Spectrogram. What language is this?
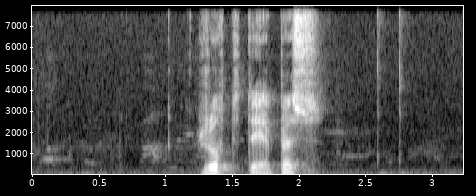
Faroese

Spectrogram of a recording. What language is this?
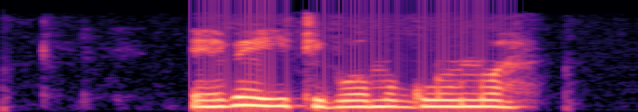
Ganda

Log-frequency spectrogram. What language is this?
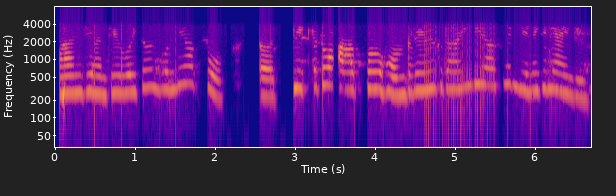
Urdu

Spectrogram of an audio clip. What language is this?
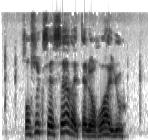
French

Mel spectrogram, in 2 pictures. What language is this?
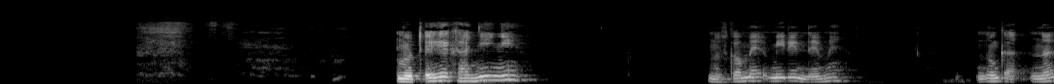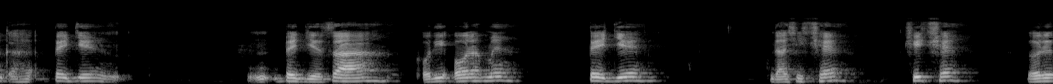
Michoacán Mazahua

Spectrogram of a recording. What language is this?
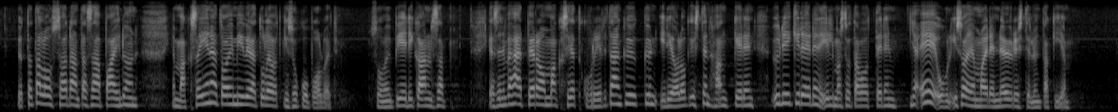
Finnish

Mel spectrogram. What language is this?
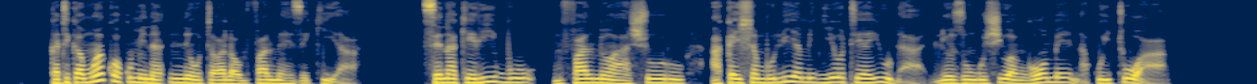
Swahili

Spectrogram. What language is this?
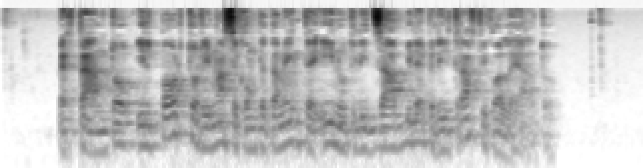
Italian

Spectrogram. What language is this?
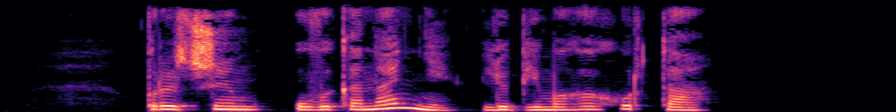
Belarusian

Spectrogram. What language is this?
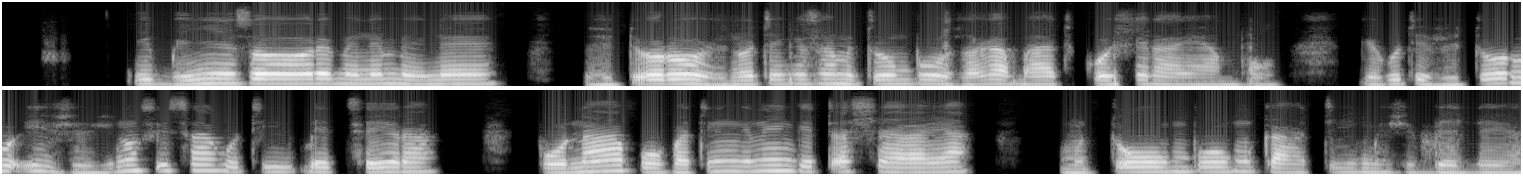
Ndau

